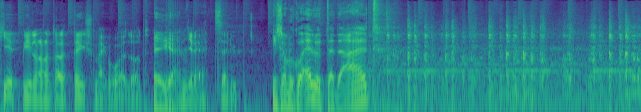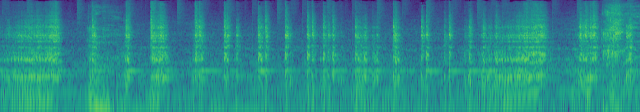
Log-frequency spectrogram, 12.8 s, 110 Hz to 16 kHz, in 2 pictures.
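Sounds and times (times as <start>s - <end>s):
speech: 0.0s - 4.2s
small two-stroke Trabant car engine starting and revving: 3.7s - 12.8s.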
